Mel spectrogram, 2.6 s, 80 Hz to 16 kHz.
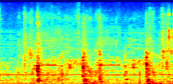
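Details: Epson L15160 inkjet printer running a nozzle check after timing belt replacement: the carriage sweeps with soft whirs and light clicks, with no grinding or skipping; printing is back to normal.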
